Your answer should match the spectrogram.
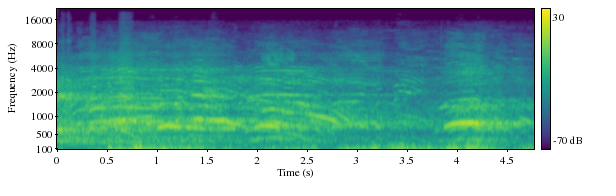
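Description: A crowd at an outdoor Bangladeshi Islamic sermon gathering shouts the takbir in unison, a loud collective roar that swells, fades and then rises again in a second surge.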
